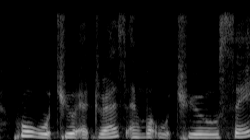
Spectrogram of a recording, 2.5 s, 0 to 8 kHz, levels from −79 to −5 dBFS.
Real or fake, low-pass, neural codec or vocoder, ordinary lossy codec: fake; 7.2 kHz; codec, 16 kHz, 8 kbps, FreqCodec, smaller model; none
